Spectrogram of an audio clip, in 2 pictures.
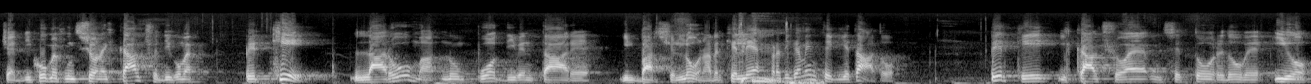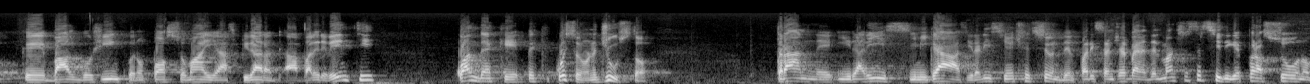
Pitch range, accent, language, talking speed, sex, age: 110-165 Hz, native, Italian, 155 wpm, male, 30-49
